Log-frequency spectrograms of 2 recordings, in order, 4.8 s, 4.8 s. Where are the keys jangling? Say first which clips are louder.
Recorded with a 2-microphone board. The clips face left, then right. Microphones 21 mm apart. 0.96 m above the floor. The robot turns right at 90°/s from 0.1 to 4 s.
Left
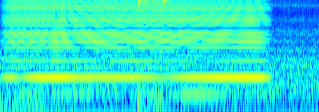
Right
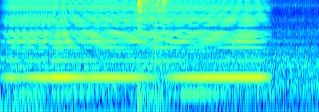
Right 1 dB; 75° right, 1.9 m; by 2.5 s 35° right, 1.9 m.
